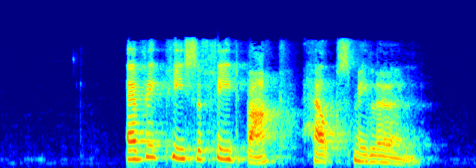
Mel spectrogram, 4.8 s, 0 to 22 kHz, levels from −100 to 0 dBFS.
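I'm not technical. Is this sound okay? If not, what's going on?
Yes, on listening nothing in this speech stood out as a problem.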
